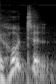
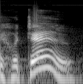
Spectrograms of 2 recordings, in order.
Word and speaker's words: hotel: go to all of us say hotel but the British lady the British accent the stress is on the second syllable and therefore they say hotel so she had a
